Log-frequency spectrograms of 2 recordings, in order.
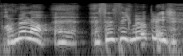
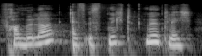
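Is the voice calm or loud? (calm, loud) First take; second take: loud; calm. First: It is said loudly with a raised voice. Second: It is said calmly at normal volume. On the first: The speaker is losing composure. The speaker calls it wrong. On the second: The speaker stays firm but composed. The speaker calls it right.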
